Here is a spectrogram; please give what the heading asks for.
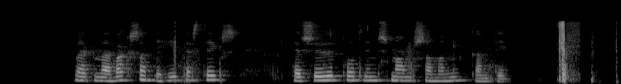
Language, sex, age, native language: Icelandic, female, 50-59, Icelandic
